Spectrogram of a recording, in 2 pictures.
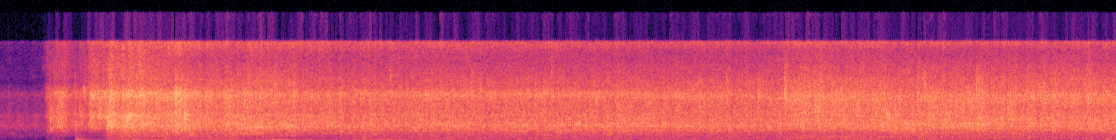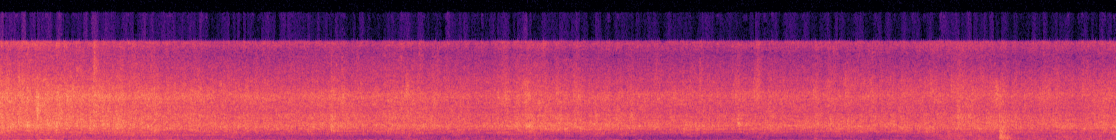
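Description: Water gushes fast from a pipe into a large drum, a loud steady rushing and splashing that continues evenly throughout with no talk over it.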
